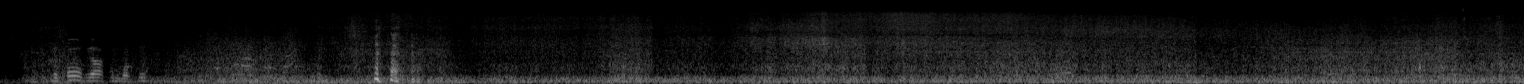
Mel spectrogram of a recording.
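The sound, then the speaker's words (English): Ocean waves surge and crash in a loud, continuous roar with heavy wind buffeting the microphone, one sharper impact standing out early on, and a brief voice near the start, as people run from a wave. “They definitely are running from this wave.”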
